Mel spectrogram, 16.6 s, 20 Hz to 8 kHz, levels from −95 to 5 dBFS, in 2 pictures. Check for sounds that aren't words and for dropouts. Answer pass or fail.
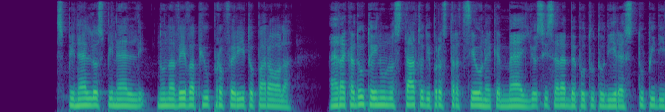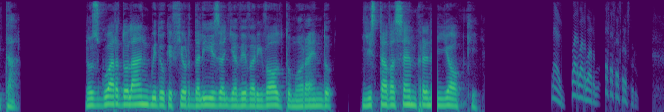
fail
